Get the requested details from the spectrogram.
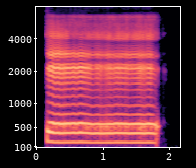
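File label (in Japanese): "せ", Japanese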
